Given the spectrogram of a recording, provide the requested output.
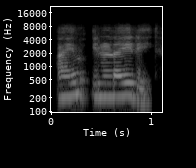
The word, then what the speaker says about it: elated: 근데 제가 관찰한 바에 의하면 E로 시작합니다. E. I'm elated. 잘 안 들려요. 앞에가 E가 related가 강세가 있기 때문에 E-L-A-T-E-D. I'm elated. 이렇게 발음합니다.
